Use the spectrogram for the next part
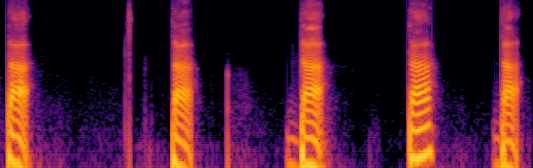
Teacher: tip of দা tongue touches দা রুট of দা upper front teeth hard contact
